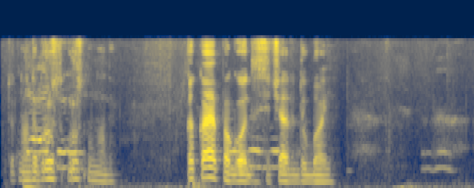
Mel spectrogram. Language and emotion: Russian, neutral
